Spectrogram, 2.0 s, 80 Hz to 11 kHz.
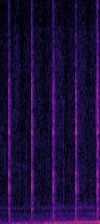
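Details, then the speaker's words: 2021 Mercedes-AMG CLA 45 while driving: sharp light knocks about twice a second over steady road hum. The passenger seatbelt buckle is knocking against the plastic AMG sports seat back. "you hear that noise? That is the passenger seatbelt knocking off of these really fun but plastic AMG sports seats."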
